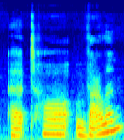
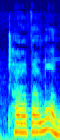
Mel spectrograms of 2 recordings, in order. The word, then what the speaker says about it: Tar Valon: But I did notice that he said Tar Valon. Not Tar Valon. Tar Valon, right? Like Avalon. Tar Valon.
